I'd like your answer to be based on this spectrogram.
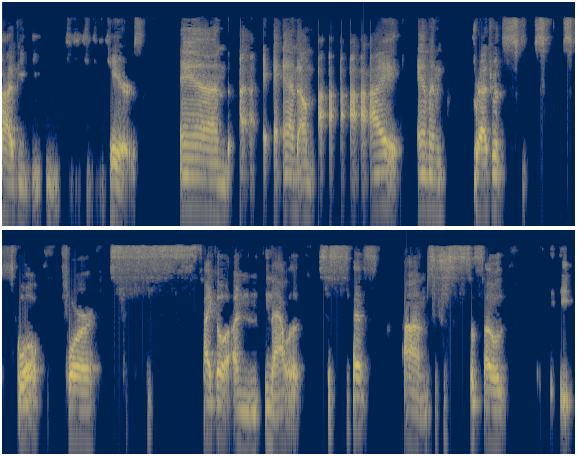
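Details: Male graduate student who stutters and says he fell back into covert stuttering and avoidance five years ago; marked blocks and repetitions; stuttering.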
